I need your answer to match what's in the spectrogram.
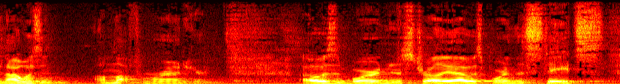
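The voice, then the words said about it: American accent. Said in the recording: “you can probably hear from my accent”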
